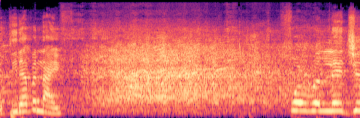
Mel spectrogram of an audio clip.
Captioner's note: laughing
